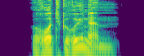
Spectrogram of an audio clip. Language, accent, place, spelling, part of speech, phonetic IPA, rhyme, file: German, Germany, Berlin, rot-grünem, adjective, [ʁoːtˈɡʁyːnəm], -yːnəm, De-rot-grünem.ogg
- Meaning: strong dative masculine/neuter singular of rot-grün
